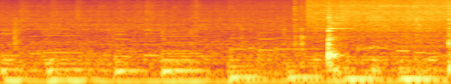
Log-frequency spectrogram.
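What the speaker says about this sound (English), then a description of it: "I'm gonna throw the sausage, the Cajun sausage, into a frying pan." Cajun sausage sizzles in a frying pan and gets stirred, a close crackling fry that jumps louder near the end as fat spits, no voices.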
